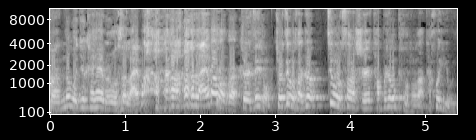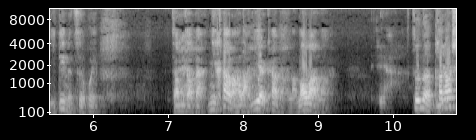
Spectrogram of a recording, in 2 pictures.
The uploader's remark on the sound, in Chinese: 第二就是音质。（贫穷限制了我们音质。）。音量适度调节。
